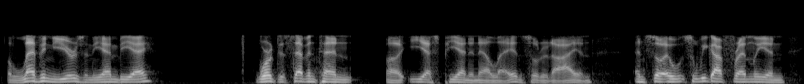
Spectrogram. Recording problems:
high frequencies cut off; severe; nothing above 4 kHz

